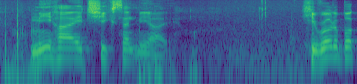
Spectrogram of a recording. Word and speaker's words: Csikszentmihalyi: Or can anyone pronounce his name? It's Mihai Csikszentmihalyi.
